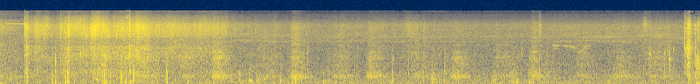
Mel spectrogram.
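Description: A buffalo drags a load that scrapes and rustles along the ground.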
